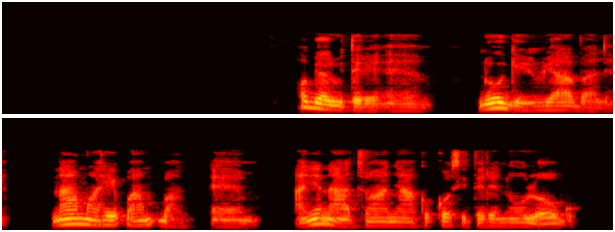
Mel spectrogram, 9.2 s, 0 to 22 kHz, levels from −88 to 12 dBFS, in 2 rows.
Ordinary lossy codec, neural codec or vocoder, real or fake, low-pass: none; none; real; none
